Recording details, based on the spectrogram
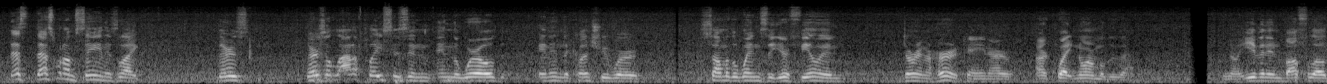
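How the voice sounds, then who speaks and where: A laid-back American man chats casually to a livestream from outdoors. His voice sits a little on the high side, and he rambles in easy slang. Strong wind and rushing ambient noise run behind his words. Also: fairly even intonation. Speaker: livestream host, barber. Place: outdoors at home during a windy storm. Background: wind and rushing water ambience.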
